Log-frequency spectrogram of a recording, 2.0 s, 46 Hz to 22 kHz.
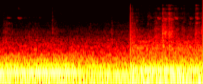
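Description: Inside the cabin of a Nissan Y62 Patrol on the move: the 5.6-litre V8 and road make a steady low drone, which steps up slightly in pitch just past halfway. Loose items rattle lightly in the empty cargo area at the back.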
